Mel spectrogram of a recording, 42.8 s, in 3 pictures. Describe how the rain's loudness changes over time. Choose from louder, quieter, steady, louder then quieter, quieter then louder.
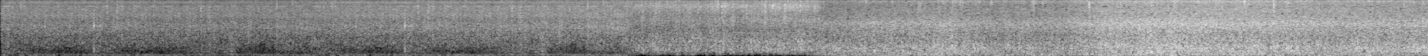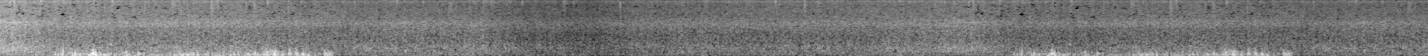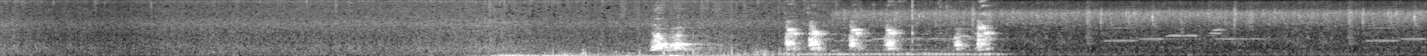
louder then quieter.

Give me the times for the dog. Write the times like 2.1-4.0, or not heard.
33.5-38.5.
